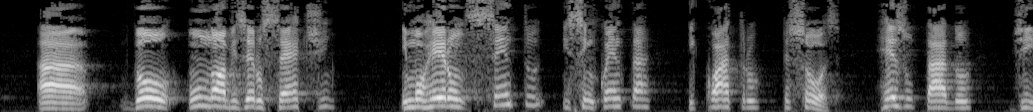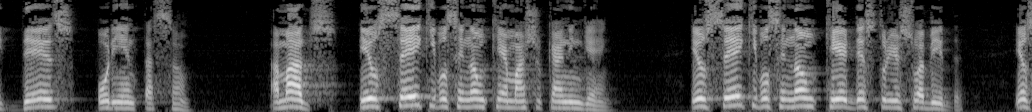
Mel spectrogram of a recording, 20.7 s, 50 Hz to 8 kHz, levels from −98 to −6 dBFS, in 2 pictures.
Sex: male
